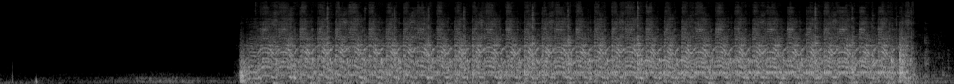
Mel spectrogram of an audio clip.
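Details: 1975 Case 680CK backhoe diesel, first start after long sitting, glow plugs working, brand-new charged batteries: starter drags engine over sluggishly, about three compression beats a second; owner suspects batteries, cause unconfirmed.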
